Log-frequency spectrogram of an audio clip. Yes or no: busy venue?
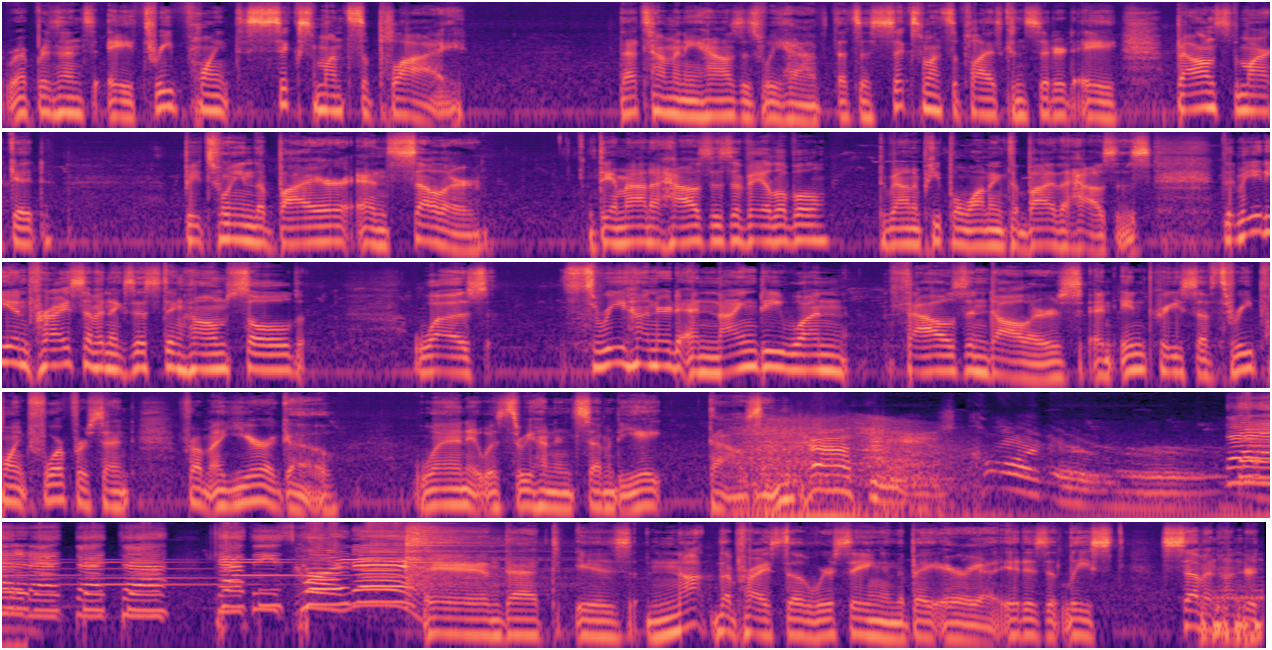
yes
